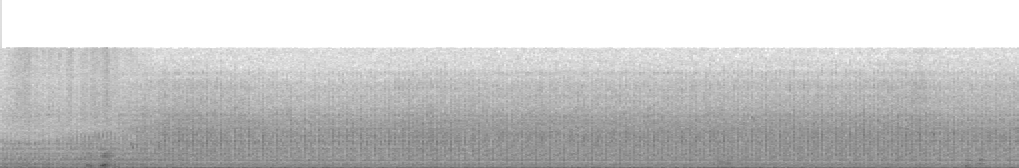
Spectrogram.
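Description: Van engine idling steadily at close range.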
